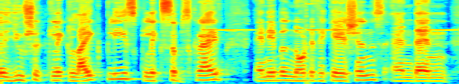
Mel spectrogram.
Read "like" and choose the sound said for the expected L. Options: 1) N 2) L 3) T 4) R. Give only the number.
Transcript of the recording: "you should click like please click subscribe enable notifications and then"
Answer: 2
